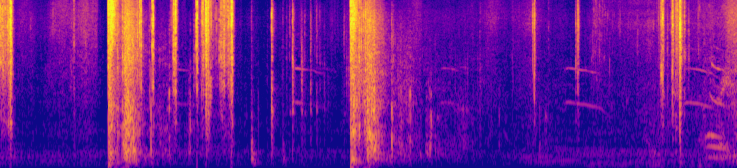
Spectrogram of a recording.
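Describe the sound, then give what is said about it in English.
Two loud, sharp gunshots fired by a University of Alaska researcher at a pelagic cormorant ring out a couple of seconds apart, each a sudden crack with a short rumbling tail, amid quieter scattered clicks and faint chirps. “It's a pelagic cormorant. Causey lifts up his gun and takes aim.”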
